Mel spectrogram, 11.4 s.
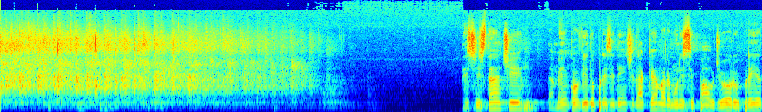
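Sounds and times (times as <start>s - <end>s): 
crowd applause: 0.0s - 5.2s
speech: 7.0s - 11.4s.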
